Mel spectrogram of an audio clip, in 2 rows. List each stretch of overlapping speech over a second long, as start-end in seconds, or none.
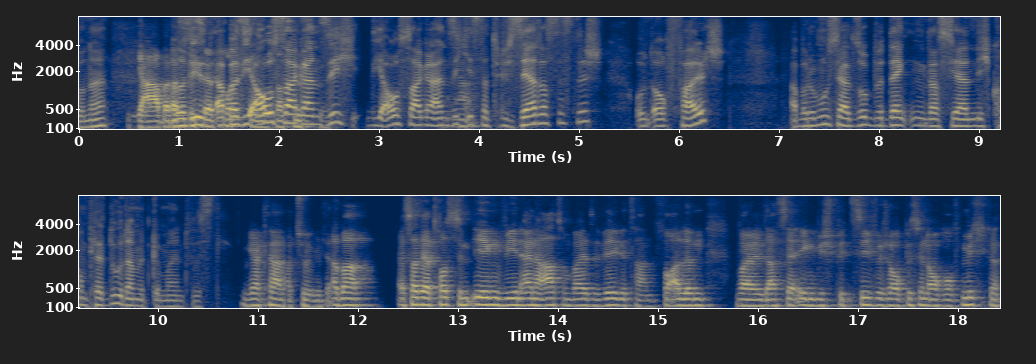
0.9-2.7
